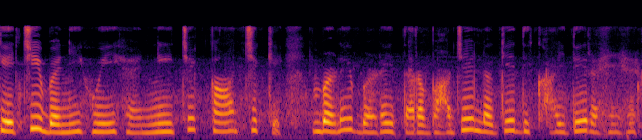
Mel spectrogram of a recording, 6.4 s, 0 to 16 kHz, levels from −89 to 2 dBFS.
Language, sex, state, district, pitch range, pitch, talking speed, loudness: Hindi, female, Goa, North and South Goa, 215-250 Hz, 230 Hz, 130 wpm, -21 LUFS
